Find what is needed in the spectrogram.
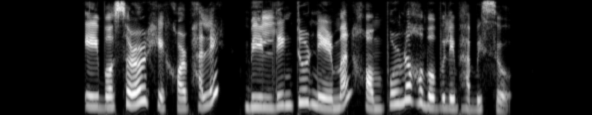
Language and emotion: Assamese, happy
